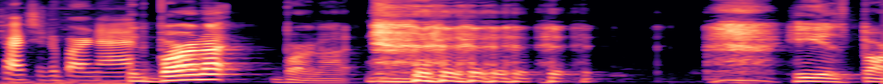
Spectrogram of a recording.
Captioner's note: laughs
